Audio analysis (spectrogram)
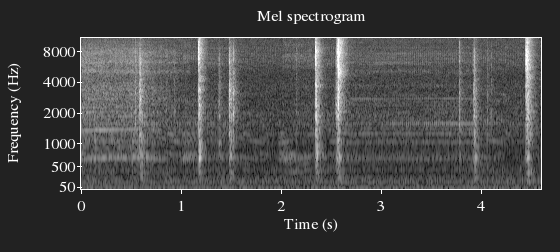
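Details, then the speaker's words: Sony SL-HF100 Beta HiFi video recorder after repair and reassembly of the loading gear mechanism; sparse crisp clicks and soft clatters as the tape threads, no grinding or strain; loading healthy. "and eject excellent well Everyone likes a nice beta Hi-Fi video recorder so I'm glad that's been brought back to life"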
